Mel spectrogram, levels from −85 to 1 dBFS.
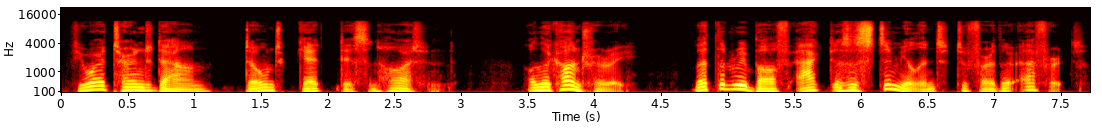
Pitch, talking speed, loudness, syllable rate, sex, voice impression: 125 Hz, 165 wpm, -19 LUFS, 5.1 syllables/s, male, very masculine, middle-aged, very thick, tensed, very powerful, slightly bright, soft, clear, slightly fluent, very cool, intellectual, refreshing, sincere, very calm, friendly, very reassuring, unique, slightly elegant, wild, slightly sweet, lively, kind, slightly modest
